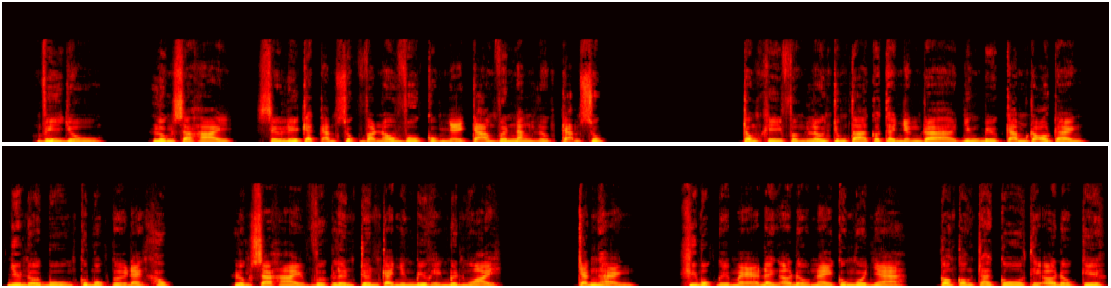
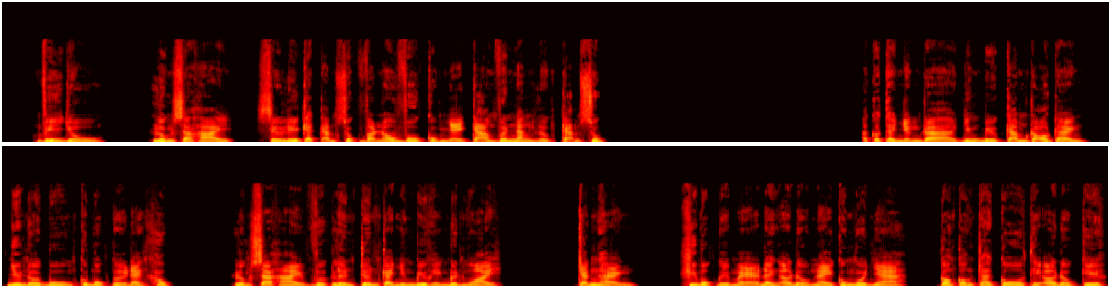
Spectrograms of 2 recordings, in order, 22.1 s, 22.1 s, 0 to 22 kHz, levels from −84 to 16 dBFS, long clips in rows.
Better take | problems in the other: first | audio cutting out; at 7 s for 2 s

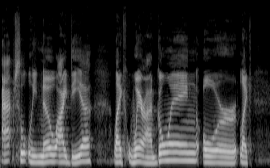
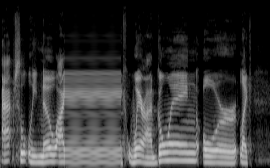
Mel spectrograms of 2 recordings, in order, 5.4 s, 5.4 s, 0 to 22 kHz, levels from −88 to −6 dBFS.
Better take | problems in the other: first | audio freezing; at 1.5 s for 1 s

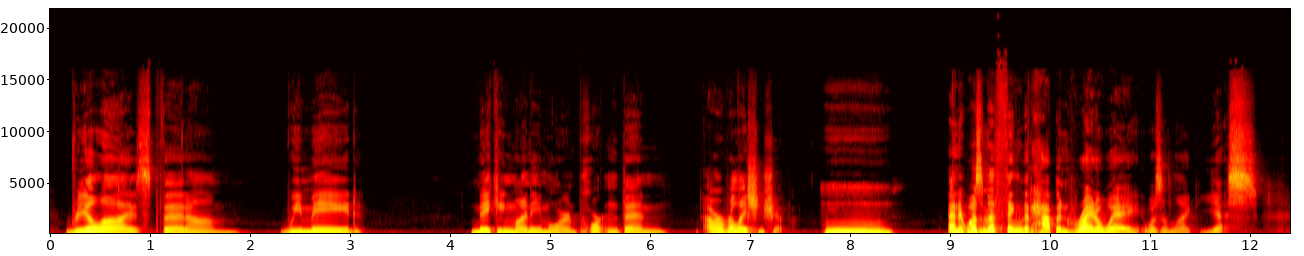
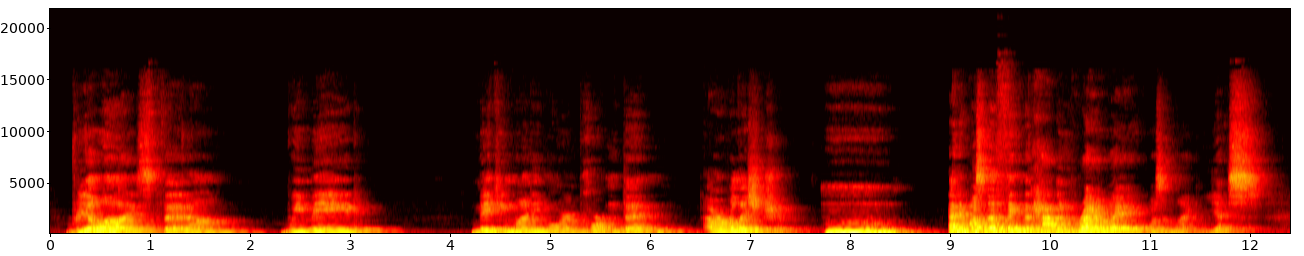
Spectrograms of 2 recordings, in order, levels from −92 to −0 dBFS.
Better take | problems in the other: first | room echo; noticeable; dies away in 0.6 s // off-mic speech; far

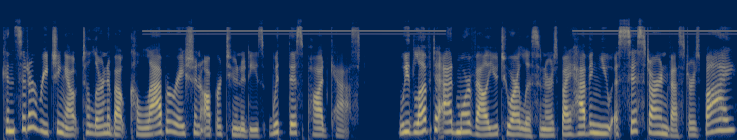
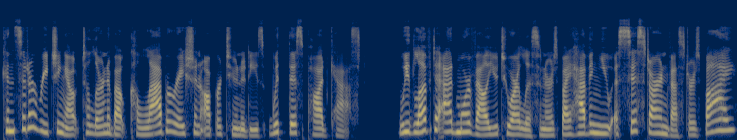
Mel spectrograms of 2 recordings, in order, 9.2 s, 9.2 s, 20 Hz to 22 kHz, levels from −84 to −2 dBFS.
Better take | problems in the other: second | high-pitched whine; noticeable; from 2 to 5.5 s and from 7 s on; 9 kHz, 20 dB below the speech

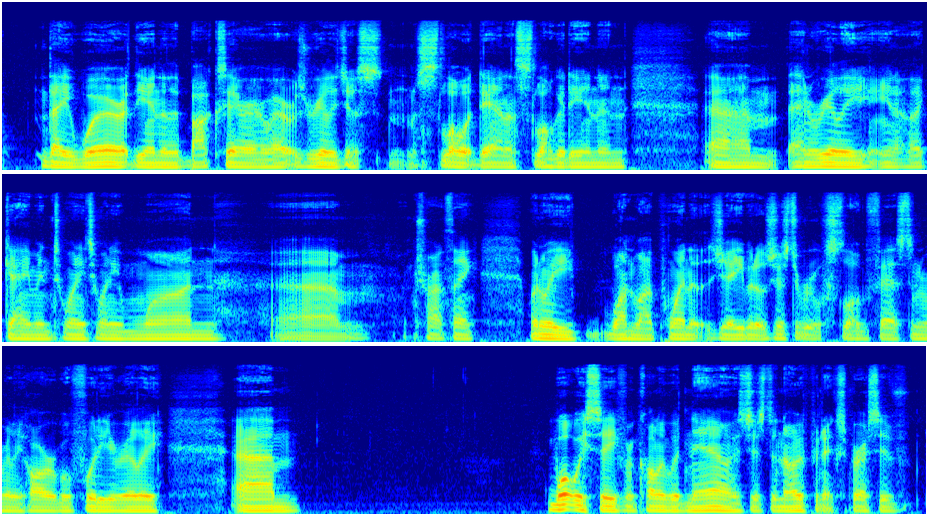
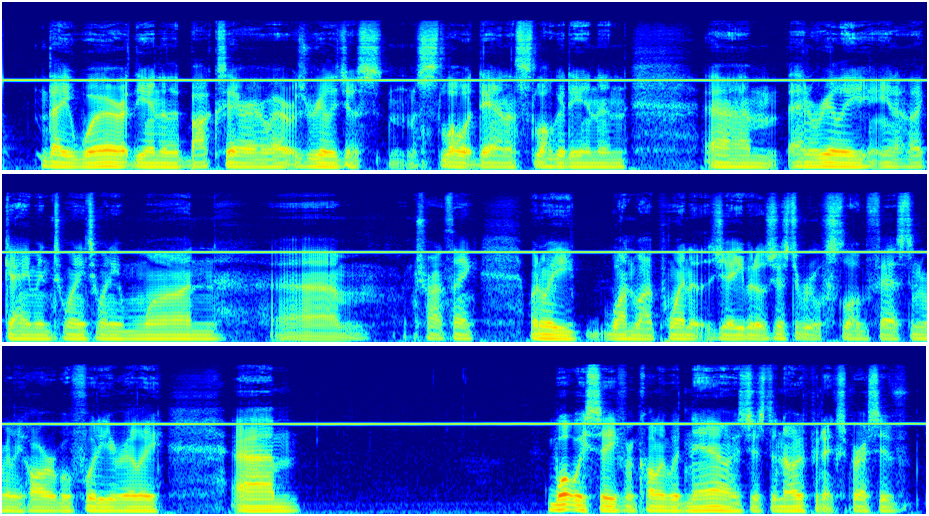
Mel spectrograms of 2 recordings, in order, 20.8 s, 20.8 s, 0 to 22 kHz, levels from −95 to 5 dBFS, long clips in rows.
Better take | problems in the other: first | high-pitched whine; loud; throughout; 3 kHz, 6 dB below the speech

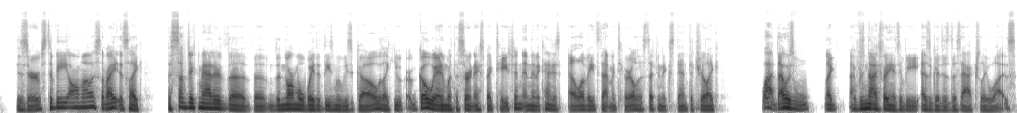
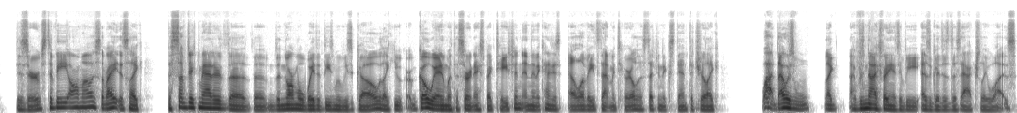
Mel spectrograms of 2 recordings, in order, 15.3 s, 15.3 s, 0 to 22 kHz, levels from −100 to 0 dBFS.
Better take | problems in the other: second | muffled; slightly; fading above 1.5 kHz

